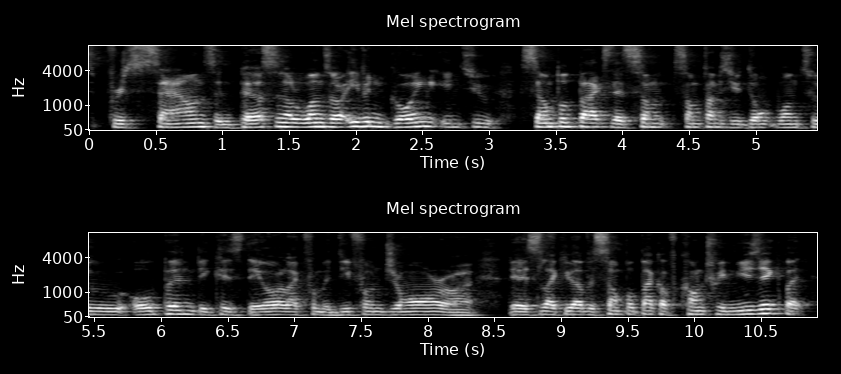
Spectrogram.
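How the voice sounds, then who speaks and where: A man's voice: medium pitch, darkish tone. Host DJ, male, casual and hesitant, fillers everywhere, video-call sound. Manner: hesitant, many fillers and restarts. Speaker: DJ giving track feedback. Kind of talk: casual live feedback chat.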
